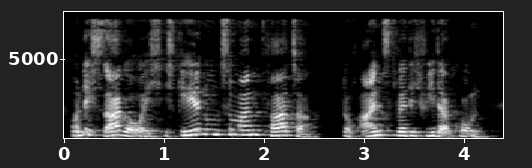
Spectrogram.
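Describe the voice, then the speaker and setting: A woman voicing a calm male teacher in a Bible story, speaking slowly and clearly. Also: fairly high pitch. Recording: dull, slightly distant recording.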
